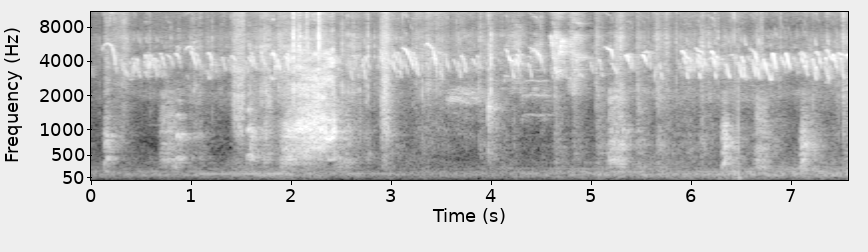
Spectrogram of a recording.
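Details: Crowd of baby chicks in a tokri basket chirping constantly in thin, high peeps; a loud harsh clucking burst near two seconds, with scuffling and handling sounds throughout.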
